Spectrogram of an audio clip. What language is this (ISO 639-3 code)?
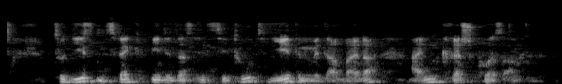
deu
